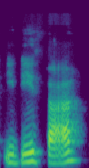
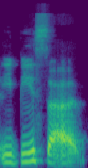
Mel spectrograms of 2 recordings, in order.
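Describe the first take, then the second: First: It is said with a lisped Spanish accent. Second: It is said with a plain English accent. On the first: "they say like Ibiza because the Spaniard Spanish has a lisp" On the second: "we still pronounce it Ibiza because we speak English"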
